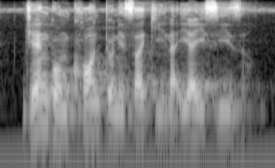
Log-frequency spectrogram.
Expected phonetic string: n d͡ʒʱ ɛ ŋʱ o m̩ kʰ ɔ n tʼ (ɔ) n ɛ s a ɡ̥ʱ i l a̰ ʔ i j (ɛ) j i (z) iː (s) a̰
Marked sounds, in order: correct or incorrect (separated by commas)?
correct, incorrect, incorrect, incorrect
